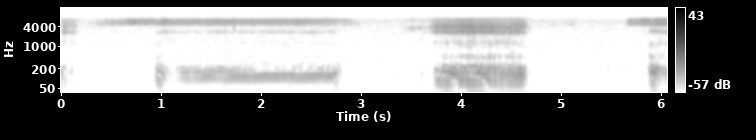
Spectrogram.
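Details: Long, low, rattling snores on slow breaths, about 10 breaths a minute, with quiet pauses between; loud snoring in a sleeper who appears to smile.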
